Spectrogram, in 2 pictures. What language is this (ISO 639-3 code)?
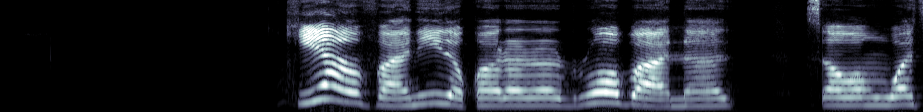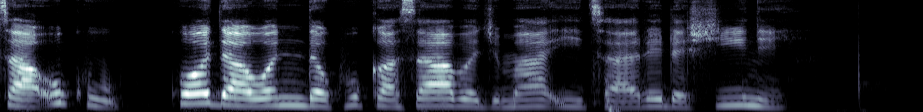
hau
